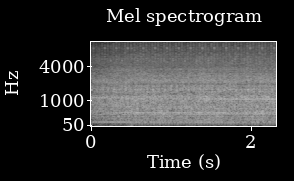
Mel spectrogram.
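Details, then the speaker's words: Peugeot 408 2012, 1.6 petrol, automatic, 87,000 km: after replacing the stretched drive belt (DAYCO 6PK900), a smooth, even idle with nothing rattling and the belt tensioner no longer shaking. The stretched belt had caused the knock. "ничего не болтается ничего не исключит и натяжитель его не колбасит как его колбасило"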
